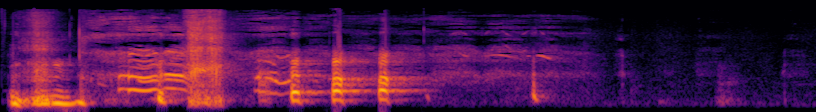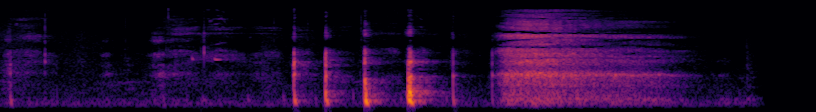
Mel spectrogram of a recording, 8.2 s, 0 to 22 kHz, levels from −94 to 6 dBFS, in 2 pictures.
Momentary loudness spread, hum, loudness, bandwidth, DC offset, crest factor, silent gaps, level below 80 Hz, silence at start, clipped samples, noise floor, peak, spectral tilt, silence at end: 23 LU; none; -21 LUFS; 16 kHz; under 0.1%; 26 dB; none; -74 dBFS; 0.05 s; under 0.1%; -70 dBFS; 0 dBFS; -3.5 dB/octave; 1.2 s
